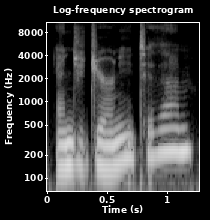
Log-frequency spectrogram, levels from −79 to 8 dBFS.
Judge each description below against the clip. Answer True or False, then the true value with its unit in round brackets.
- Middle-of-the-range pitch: True (175 Hz)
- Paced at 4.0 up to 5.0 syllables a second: False (5.3 syllables/s)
